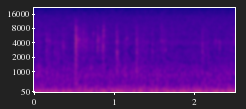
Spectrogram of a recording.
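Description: Code is typed on a computer keyboard in quick, irregular bursts of light clicking keystrokes, close and soft, with no voice over it.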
